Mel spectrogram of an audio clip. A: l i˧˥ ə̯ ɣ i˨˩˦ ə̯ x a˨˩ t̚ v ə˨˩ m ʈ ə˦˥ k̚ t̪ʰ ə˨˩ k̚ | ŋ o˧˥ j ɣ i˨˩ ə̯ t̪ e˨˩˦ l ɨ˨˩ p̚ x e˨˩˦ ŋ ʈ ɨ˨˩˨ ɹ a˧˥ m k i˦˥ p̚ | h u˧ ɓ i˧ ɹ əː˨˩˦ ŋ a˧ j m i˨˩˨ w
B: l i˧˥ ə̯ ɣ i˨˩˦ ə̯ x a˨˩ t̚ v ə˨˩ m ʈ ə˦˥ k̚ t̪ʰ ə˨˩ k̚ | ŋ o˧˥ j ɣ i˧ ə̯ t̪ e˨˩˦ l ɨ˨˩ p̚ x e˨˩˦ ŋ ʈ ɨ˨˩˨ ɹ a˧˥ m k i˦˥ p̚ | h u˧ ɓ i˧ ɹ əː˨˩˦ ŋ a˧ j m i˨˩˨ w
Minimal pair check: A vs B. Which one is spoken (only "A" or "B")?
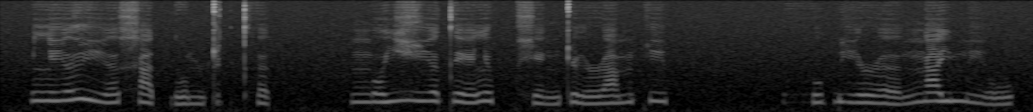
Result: B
